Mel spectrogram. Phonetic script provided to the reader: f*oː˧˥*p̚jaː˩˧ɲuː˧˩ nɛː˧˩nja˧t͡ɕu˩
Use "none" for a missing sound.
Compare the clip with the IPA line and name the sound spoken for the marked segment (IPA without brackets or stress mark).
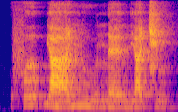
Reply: ɤː˧˥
